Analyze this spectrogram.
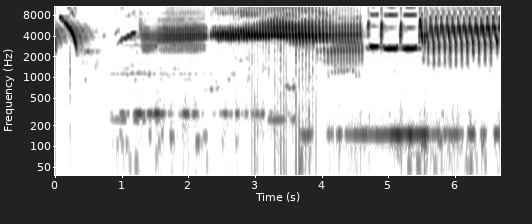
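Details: Canary song used to prompt quiet canaries to sing: a slurred whistle, then buzzy rolling trills, a few flat pure whistled tones, and a fast rattling trill to finish.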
